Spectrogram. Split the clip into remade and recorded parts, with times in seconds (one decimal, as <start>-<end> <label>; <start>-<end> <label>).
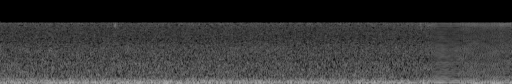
0.0-4.3 recorded; 4.3-5.1 remade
